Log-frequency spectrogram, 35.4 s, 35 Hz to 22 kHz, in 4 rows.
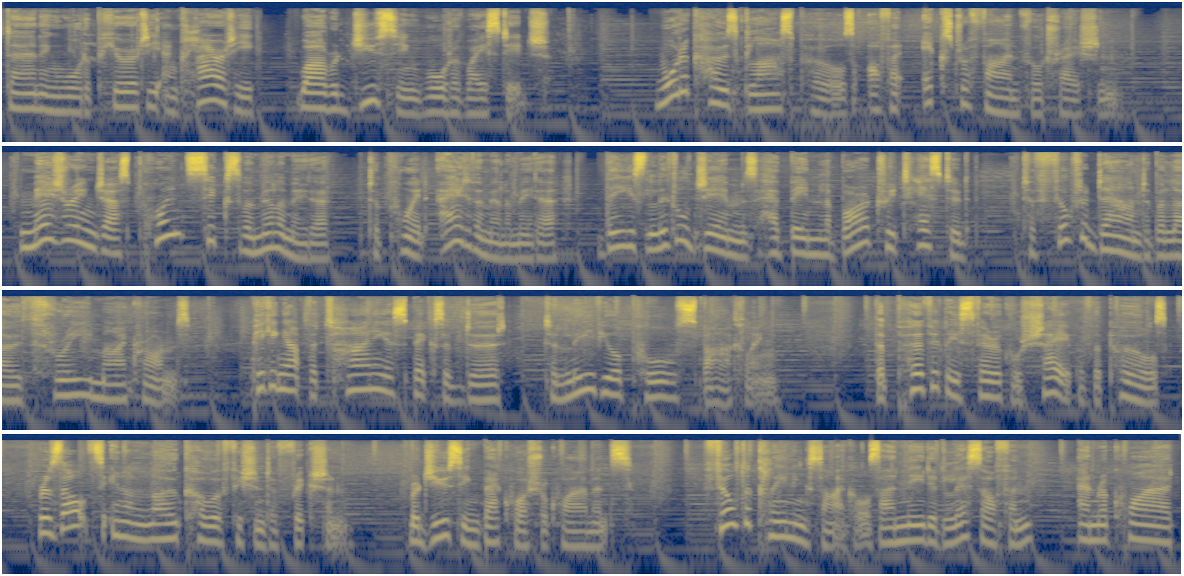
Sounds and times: Speech: 0.0 - 4.1, 4.9 - 8.4, 9.0 - 23.6, 24.2 - 35.3
Music: 0.0 - 35.3.

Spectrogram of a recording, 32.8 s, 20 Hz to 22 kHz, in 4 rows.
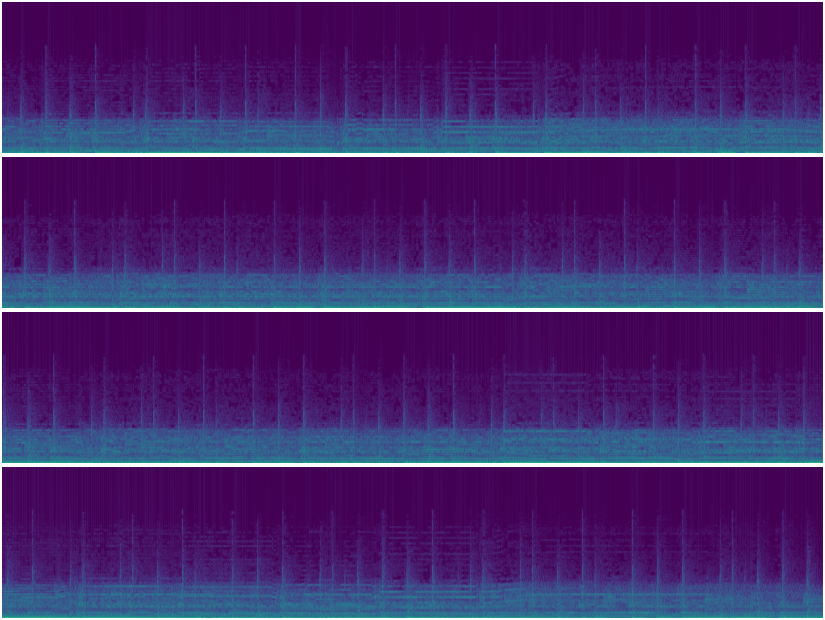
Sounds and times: Guitar: 0.0 - 32.8
Rock music: 0.0 - 32.8.

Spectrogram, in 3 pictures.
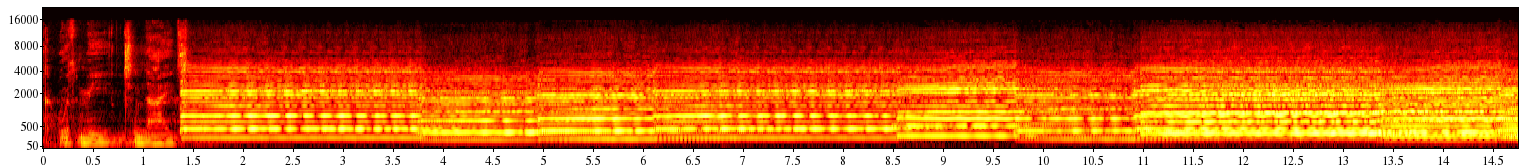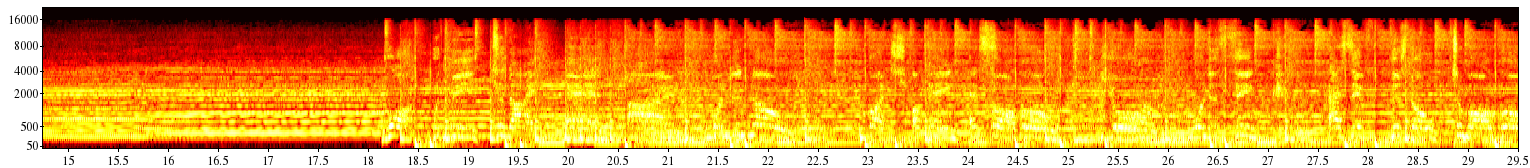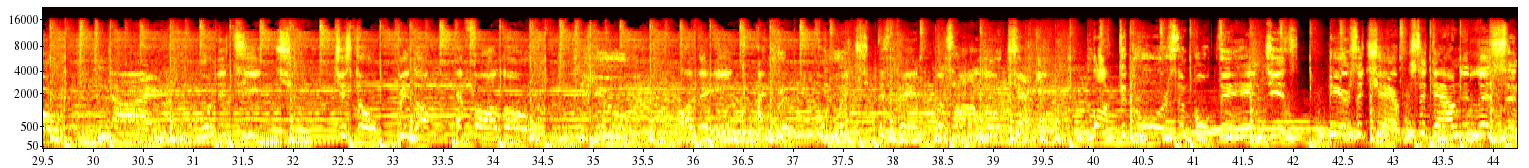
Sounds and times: Music: 1.0 - 44.2.

